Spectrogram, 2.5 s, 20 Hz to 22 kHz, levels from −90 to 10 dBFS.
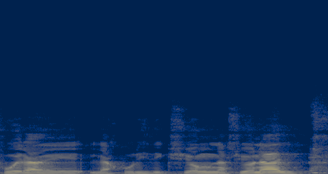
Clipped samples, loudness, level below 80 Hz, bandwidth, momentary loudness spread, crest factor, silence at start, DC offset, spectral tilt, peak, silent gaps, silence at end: under 0.1%; -34 LUFS; -62 dBFS; 9 kHz; 13 LU; 20 dB; 0 s; under 0.1%; -7.5 dB/octave; -14 dBFS; none; 0 s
